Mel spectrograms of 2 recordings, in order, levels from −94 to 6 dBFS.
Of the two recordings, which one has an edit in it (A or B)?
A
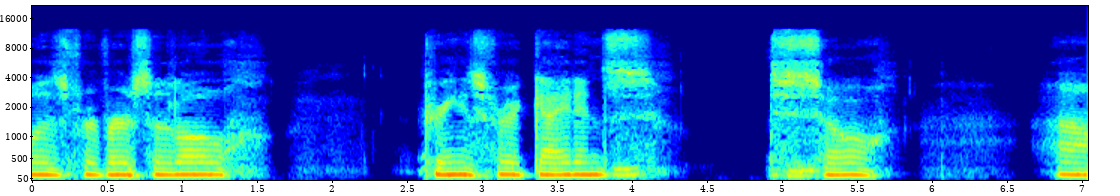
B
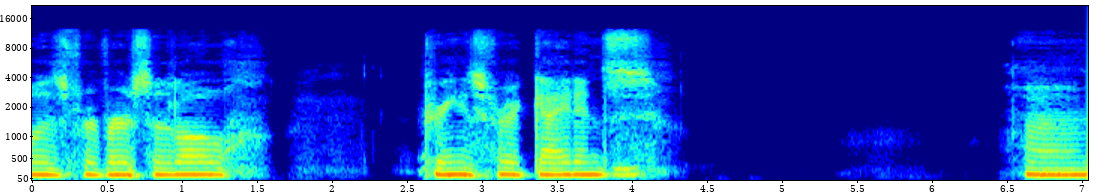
A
